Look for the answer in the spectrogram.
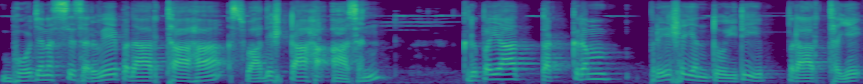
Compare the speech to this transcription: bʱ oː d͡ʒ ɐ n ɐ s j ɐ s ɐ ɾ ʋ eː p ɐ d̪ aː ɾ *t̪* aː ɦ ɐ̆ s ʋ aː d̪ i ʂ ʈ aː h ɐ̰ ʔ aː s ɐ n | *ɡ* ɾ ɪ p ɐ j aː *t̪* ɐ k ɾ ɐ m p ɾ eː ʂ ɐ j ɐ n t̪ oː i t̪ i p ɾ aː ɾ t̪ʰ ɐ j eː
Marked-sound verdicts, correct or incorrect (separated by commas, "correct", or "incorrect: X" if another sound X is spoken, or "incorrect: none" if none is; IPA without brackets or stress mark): incorrect: t̪ʰ, incorrect: k, correct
